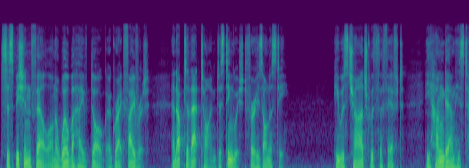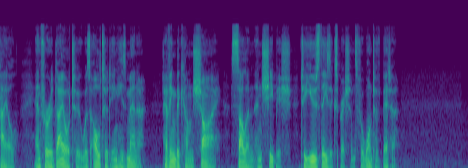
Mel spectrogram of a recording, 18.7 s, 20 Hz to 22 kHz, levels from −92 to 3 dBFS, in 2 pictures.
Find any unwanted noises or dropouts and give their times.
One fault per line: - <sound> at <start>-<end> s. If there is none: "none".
none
